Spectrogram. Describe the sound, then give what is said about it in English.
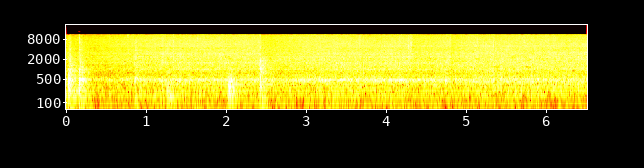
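Eggs cracked into vegetables in a pan and stirred: a steady frying sizzle and hiss runs throughout, marked by a few brief sharp clicks near the start and once midway. “Crack our eggs in there. And then we're gonna stir.”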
